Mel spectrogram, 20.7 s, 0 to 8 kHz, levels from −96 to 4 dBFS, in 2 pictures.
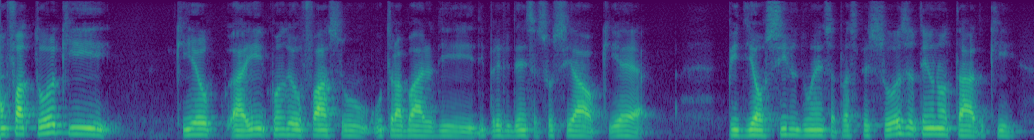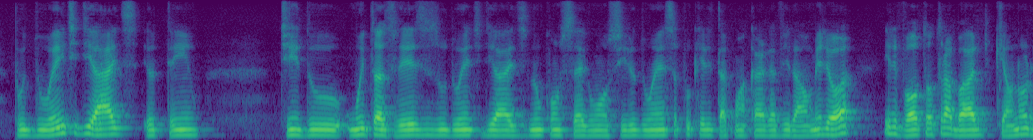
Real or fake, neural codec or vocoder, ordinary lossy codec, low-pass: fake; codec, 16 kHz, 8 kbps, FunCodec, trained on Chinese and English, 25 frames a second; none; none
